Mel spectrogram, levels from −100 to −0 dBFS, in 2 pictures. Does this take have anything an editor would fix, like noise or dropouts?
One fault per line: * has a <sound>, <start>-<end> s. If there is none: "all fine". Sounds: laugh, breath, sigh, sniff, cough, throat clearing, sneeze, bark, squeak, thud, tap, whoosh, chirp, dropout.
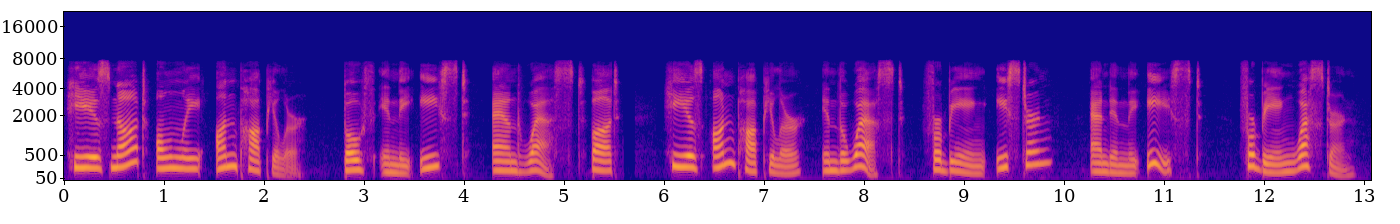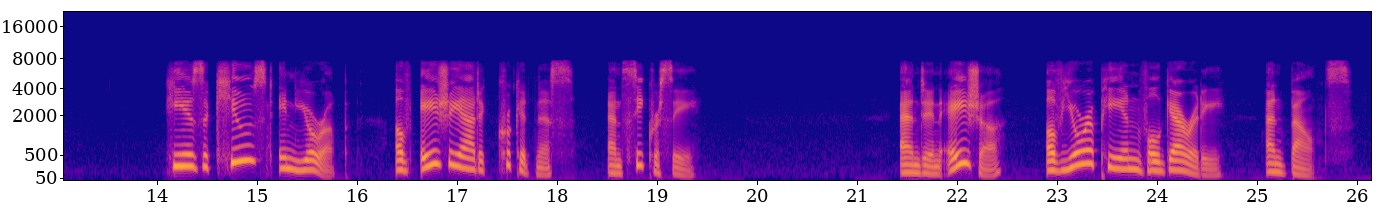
all fine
